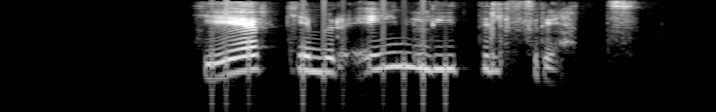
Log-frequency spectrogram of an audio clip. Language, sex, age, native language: Icelandic, female, 30-39, Icelandic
